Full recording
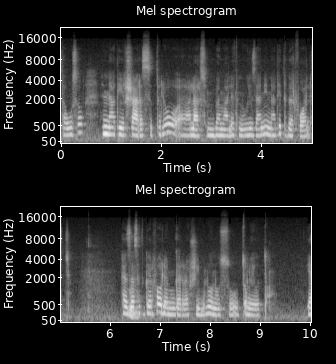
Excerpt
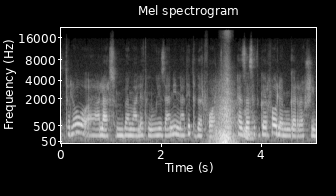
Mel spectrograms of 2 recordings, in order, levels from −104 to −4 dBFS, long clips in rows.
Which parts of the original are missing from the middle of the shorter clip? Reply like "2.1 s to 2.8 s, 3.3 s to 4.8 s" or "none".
5.1 s to 6.0 s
